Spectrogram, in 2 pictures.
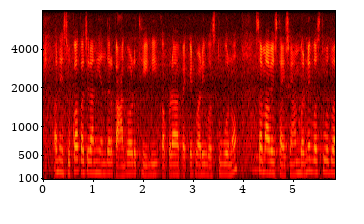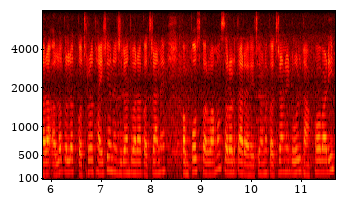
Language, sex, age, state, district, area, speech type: Gujarati, female, 18-30, Gujarat, Ahmedabad, urban, spontaneous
